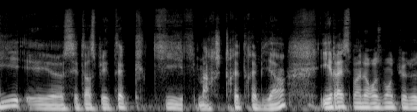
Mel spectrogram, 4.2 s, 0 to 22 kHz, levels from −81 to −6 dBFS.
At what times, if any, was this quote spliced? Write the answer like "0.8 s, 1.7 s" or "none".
1.8 s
